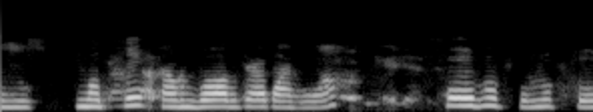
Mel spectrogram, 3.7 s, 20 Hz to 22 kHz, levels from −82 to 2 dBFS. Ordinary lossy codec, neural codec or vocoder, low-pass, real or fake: AAC, 48 kbps; codec, 16 kHz, 1 kbps, FreqCodec, larger model; 5.4 kHz; fake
